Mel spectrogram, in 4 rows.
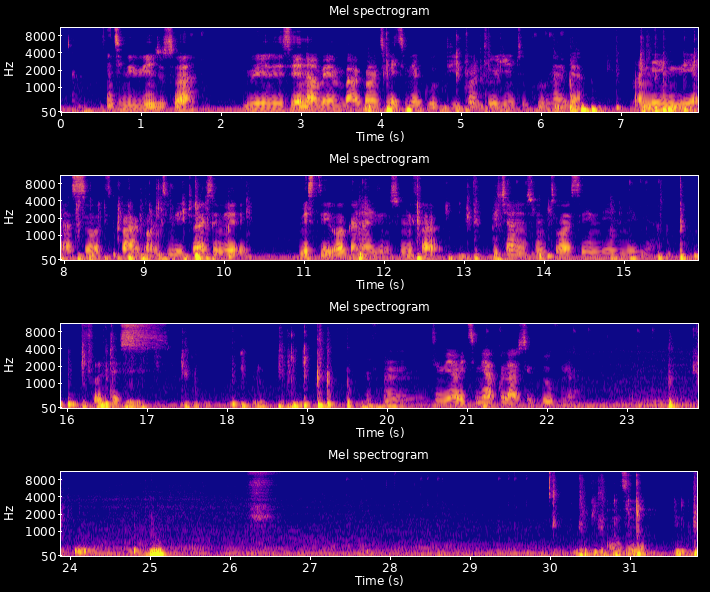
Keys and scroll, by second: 30.5 shift+t.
